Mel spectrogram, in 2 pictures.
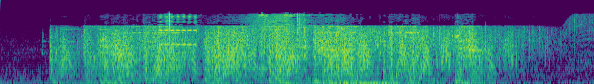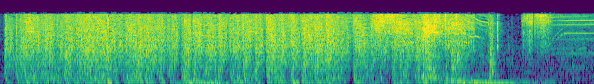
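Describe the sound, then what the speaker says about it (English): Police officers open fire in RoboCop with a dense, sustained barrage of loud automatic gunfire and mechanical clatter, pausing briefly in the middle before resuming just as heavily. "Fire at will."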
